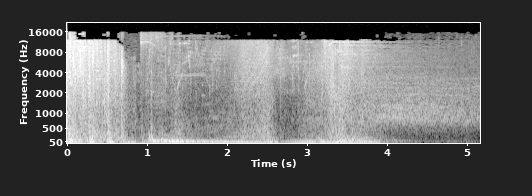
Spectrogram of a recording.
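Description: A triumphant fanfare plays loudly.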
